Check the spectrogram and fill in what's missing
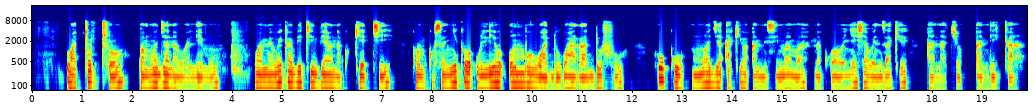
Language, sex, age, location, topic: Swahili, male, 36-49, Nairobi, education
